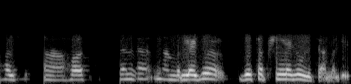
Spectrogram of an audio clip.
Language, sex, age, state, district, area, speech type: Malayalam, female, 30-45, Kerala, Kozhikode, urban, conversation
